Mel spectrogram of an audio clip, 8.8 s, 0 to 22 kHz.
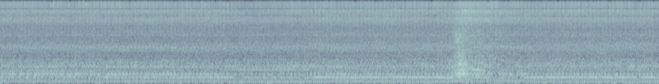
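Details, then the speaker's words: Rebuilt 426 Gen 2 crate Hemi on a run stand during cam break-in at 2400–2500 rpm, 32° timing, about 150°: steady smooth drone with no knocks or ticks, healthy fresh rebuild. "I'm at 2400 2500 RPM, 32 degrees of timing. Every so often, I'll rev it."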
